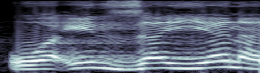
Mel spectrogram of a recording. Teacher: Wa idz zayyana, di sini ada zal. Zal ini bukan qalqalah karena dia itu mempunyai titik dan dia tidak memantul. Wa idz zayyana, zayyana ada tasydid ya yang kita tekan ke ya-nya sehingga terasa sekali penekanannya itu.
